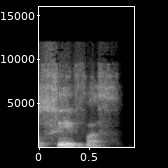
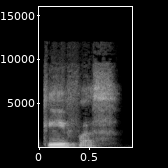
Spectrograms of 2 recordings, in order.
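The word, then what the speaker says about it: Κηφᾶς: español le han puesto cefas, pero si tú vas al griego aparece la letra capa y se pronuncia quefas.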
